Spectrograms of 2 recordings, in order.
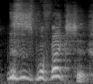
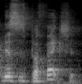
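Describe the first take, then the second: First: This pitched much higher, awed; higher amazed repeat. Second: Said in the usual way. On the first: Retold or imitated. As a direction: say it again, soaring with delight. Retold reaction to Kuro scene.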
